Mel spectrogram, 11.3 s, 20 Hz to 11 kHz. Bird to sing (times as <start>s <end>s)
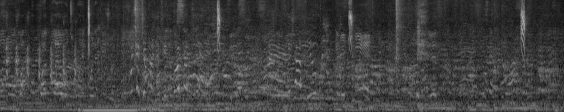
1.7s 1.9s, 6.9s 7.2s, 10.4s 10.6s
